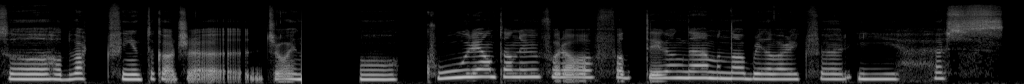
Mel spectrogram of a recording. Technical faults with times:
3.01-3.61 stream reconnect

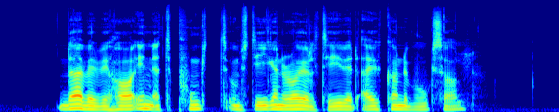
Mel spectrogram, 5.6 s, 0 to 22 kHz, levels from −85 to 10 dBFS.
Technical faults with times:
none

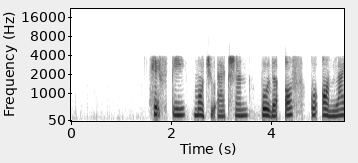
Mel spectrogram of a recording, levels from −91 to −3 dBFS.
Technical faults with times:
0.00-5.46 G.729 codec
1.70-1.76 VoIP packet loss concealed by the speech codec
3.95-4.01 VoIP packet loss concealed by the speech codec

